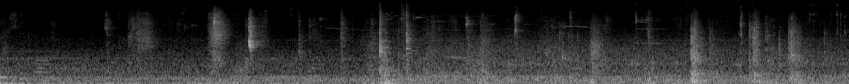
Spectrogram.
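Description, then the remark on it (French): Tram sliding doors open with a few sharp mechanical clunks and hisses over a steady low rumble as a passenger gets off at their stop, while indistinct voices murmur in the background. “L'effet se rompt dès que j'ai passé la porte du tram.”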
